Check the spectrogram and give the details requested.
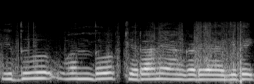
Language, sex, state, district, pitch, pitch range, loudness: Kannada, female, Karnataka, Koppal, 250 Hz, 235-260 Hz, -14 LUFS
